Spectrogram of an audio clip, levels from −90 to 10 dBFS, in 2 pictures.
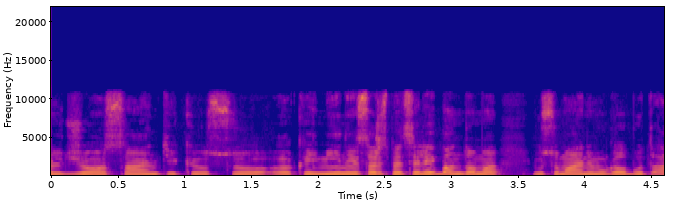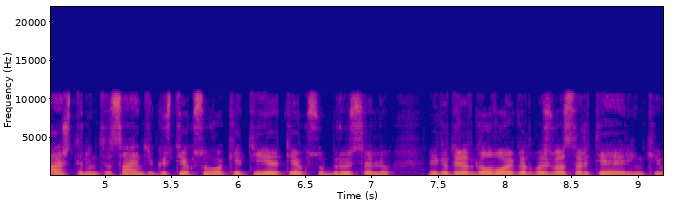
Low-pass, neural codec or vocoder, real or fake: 10.8 kHz; none; real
